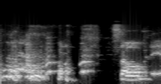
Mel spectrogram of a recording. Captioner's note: laughs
